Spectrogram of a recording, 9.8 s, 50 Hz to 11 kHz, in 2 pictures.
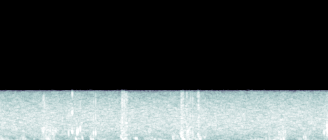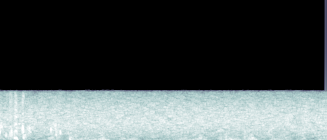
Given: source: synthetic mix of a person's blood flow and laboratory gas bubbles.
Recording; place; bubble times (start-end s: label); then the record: Doppler ultrasound of blood flow; precordium
0.00-0.07 s: bubbles
0.50-0.91 s: bubbles
1.01-1.28 s: bubbles
1.34-1.49 s: bubbles
1.80-2.12 s: bubbles
2.23-2.29 s: bubbles
2.56-3.14 s: bubbles
3.98-4.11 s: bubbles
4.15-4.68 s: bubbles
4.85-5.42 s: bubbles
5.67-6.13 s: bubbles
From the record:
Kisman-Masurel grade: 233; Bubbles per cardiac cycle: several, 3 to 8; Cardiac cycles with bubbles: 50 to 99%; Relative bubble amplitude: loud (0.450 to 0.775); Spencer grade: 3 (all of the cardiac periods contain showers or single bubble signals, but not dominating or overriding the cardiac motion signals); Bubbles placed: anywhere in the cardiac cycle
